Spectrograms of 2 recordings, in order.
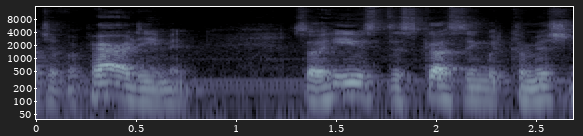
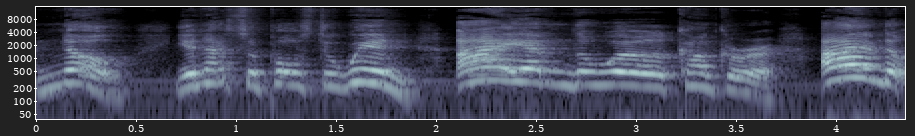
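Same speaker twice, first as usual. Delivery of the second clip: higher and louder, building defiant roar; villain defiance; 11 semitones higher, 10 dB louder than usual. Retold or imitated. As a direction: rage against losing. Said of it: "he's fighting".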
